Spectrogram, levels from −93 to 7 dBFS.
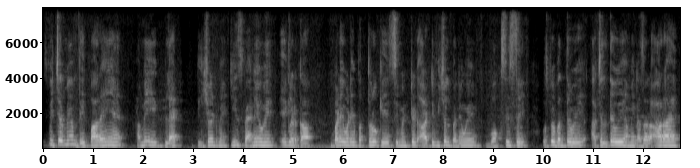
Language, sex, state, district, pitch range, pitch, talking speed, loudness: Hindi, male, Chhattisgarh, Raigarh, 170-195 Hz, 180 Hz, 170 wpm, -28 LUFS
